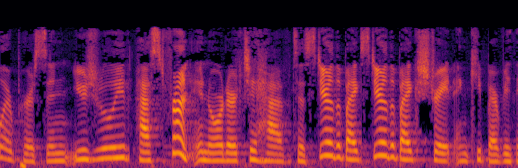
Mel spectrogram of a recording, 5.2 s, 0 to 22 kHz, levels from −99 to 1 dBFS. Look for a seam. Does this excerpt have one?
yes; 4 cuts; at 1.3 s, 1.6 s, 2.9 s, 3.6 s

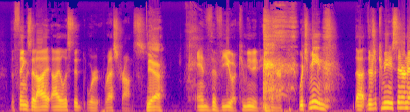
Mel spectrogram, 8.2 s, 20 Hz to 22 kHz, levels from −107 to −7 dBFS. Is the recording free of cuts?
yes; 0 cuts

